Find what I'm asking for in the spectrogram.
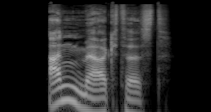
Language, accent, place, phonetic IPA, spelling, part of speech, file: German, Germany, Berlin, [ˈanˌmɛʁktəst], anmerktest, verb, De-anmerktest.ogg
- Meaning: inflection of anmerken: 1. second-person singular dependent preterite 2. second-person singular dependent subjunctive II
